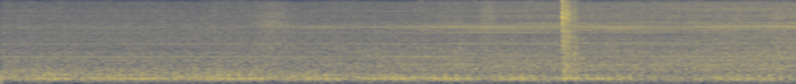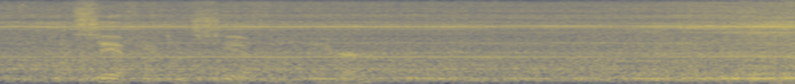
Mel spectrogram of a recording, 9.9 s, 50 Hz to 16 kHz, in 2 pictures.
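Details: Probably late-1980s Emerson Quiet Kool 6,300 BTU window air conditioner after new thrust washer fitted and motor oiled: soft even fan hum with faint steady motor tone, no rattle or grind; runs quietly, strong airflow.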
